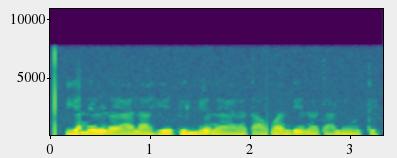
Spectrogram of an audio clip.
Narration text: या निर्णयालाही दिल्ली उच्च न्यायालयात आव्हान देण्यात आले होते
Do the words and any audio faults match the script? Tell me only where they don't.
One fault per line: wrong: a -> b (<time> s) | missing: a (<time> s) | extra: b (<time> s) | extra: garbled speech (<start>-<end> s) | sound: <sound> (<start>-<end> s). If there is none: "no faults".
missing: उच्च (1.6 s)
sound: dropout (2.2-2.2 s)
